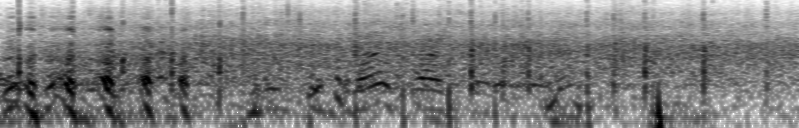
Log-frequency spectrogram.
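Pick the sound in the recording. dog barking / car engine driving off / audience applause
audience applause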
